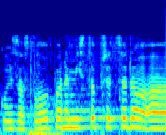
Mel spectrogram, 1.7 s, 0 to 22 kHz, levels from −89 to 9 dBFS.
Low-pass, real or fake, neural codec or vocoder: 7.2 kHz; fake; codec, 16 kHz, 16 kbps, FreqCodec, larger model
